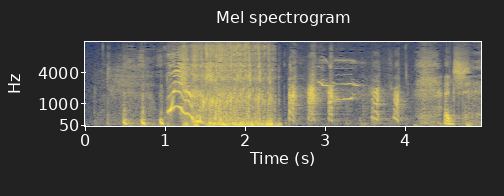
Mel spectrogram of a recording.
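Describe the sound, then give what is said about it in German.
A person gives a loud, convincing horse whinny with a wavering, descending pitch lasting about a second and a half, followed by brief chatter and laughter from others. “Dass ich sehr gut einer. Ein Pferd nachmachen kann.”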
